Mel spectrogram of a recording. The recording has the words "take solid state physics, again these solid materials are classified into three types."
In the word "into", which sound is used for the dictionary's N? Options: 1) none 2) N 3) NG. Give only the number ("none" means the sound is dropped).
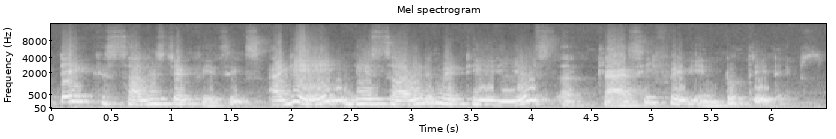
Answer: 2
